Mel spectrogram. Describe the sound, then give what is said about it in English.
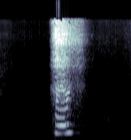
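A single loud, honking nose blow from someone with a cold, lasting about a third of a second, a sharp breathy burst with a buzzing nasal tone, then quiet with faint background hum. “Excuse me, it's going to blow my nose.”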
